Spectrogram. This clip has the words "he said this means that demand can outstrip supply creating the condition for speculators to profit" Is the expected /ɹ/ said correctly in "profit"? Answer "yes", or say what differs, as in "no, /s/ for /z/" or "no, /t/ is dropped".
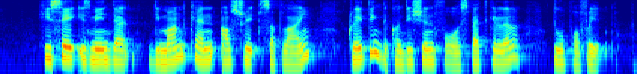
no, /ɹ/ is dropped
